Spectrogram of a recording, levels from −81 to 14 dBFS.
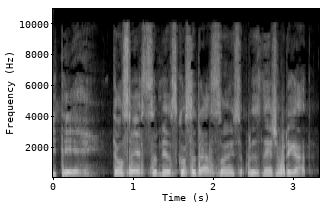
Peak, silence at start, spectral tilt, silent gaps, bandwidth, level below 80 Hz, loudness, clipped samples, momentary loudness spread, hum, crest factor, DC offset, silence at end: -2 dBFS; 0 s; -2.5 dB/octave; none; 10.5 kHz; -64 dBFS; -15 LUFS; under 0.1%; 4 LU; none; 14 dB; under 0.1%; 0.2 s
